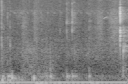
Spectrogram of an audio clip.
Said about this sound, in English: Tiger Woods. I'm clicking on his his player name here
